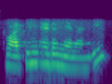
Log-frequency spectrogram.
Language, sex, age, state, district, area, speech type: Telugu, female, 30-45, Andhra Pradesh, Guntur, rural, conversation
